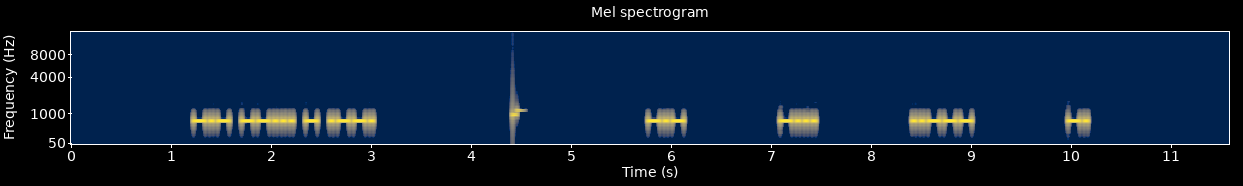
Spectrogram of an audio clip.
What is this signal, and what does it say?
Morse code, heard as a keyed tone, about 32 wpm, spaced as for 13 wpm, 700 Hz. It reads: K7TP KB2N
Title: USA Call Signs - 4 Characters - 8x Character Spacing - 30wpm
